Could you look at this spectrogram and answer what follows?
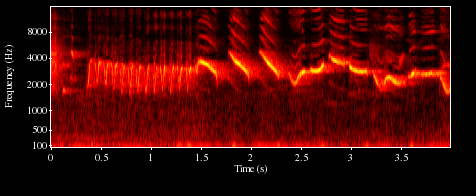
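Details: Wambi bird singing vigorously: a long, even buzzy note held for over a second, then a series of falling slurred whistles, each sweeping down, in quick succession; faint low hum in the background.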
